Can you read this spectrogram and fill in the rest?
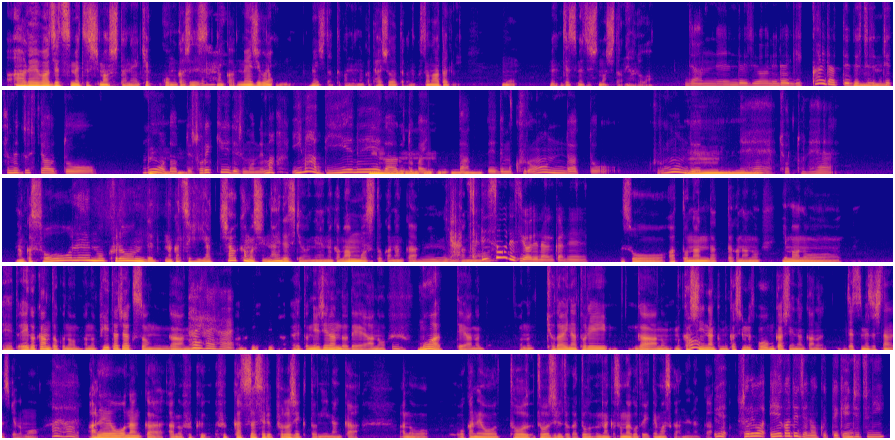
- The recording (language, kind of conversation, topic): Japanese, unstructured, 動物の絶滅は私たちの生活にどのように関係していますか？
- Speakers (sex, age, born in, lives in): female, 50-54, Japan, United States; male, 40-44, Japan, Japan
- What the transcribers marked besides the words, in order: distorted speech; unintelligible speech; laughing while speaking: "やっちゃいそう"; unintelligible speech; unintelligible speech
